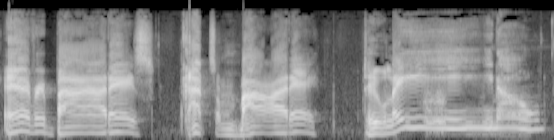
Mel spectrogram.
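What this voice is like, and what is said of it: Imitates another person's singing voice. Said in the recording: “my Bob Dylan impression ... It's a good Bob Dylan version ... I felt like it was okay. I could have done better.”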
